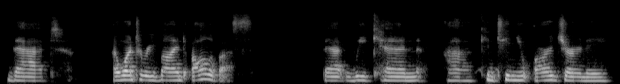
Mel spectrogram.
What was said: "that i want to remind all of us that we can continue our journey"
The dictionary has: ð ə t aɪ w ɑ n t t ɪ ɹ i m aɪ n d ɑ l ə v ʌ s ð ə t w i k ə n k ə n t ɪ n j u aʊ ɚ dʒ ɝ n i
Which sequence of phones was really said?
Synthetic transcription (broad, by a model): ð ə t aɪ w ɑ n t t ɪ ɹ i m aɪ n d ɑ l ə v ʌ s ð ə t w i k ə n k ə n t ɪ n j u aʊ ɚ dʒ ɝ n i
